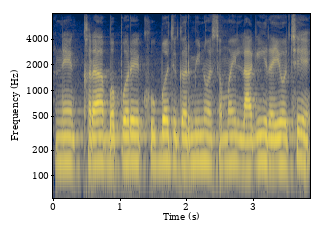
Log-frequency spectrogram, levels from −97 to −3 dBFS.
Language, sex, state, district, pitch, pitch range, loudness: Gujarati, male, Gujarat, Gandhinagar, 145 Hz, 140-145 Hz, -16 LUFS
